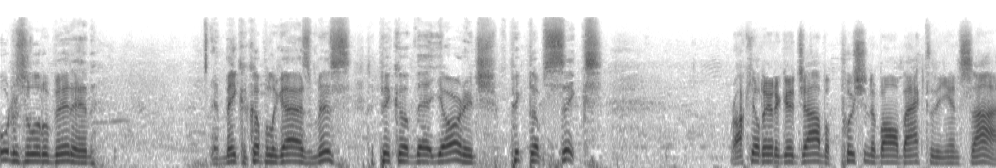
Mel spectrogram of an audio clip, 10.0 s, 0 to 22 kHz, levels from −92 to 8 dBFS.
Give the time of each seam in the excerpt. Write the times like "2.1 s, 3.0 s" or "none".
3.6 s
